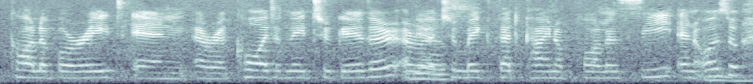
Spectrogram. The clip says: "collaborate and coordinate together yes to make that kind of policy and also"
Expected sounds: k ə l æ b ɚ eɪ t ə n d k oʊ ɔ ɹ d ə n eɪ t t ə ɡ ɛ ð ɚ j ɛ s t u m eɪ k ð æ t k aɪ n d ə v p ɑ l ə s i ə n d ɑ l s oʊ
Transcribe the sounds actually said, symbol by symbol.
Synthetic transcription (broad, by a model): k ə l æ b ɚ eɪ t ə n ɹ k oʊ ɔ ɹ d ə n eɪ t t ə ɡ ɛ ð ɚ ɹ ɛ t u m eɪ k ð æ t k aɪ n d ə v p ɑ l ə s i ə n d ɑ l s oʊ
